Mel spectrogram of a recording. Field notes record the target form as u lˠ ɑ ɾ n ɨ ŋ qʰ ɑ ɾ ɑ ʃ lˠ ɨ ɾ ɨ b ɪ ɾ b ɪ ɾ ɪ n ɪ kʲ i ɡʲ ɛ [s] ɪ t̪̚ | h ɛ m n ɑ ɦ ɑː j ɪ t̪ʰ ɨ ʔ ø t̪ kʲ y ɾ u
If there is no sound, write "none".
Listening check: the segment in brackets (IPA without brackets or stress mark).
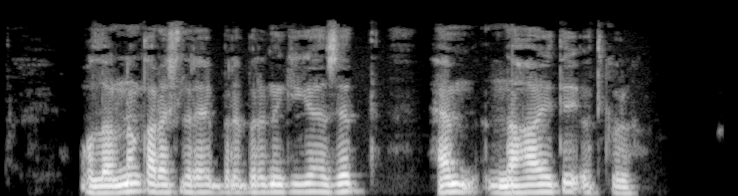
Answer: z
